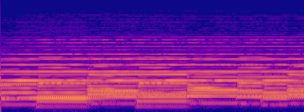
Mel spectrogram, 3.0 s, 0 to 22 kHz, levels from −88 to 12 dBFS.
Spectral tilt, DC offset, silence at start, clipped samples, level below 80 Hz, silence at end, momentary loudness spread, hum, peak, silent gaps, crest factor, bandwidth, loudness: -2 dB/octave; under 0.1%; 0 s; under 0.1%; under -90 dBFS; 0 s; 2 LU; none; -8 dBFS; none; 12 dB; 12.5 kHz; -20 LUFS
